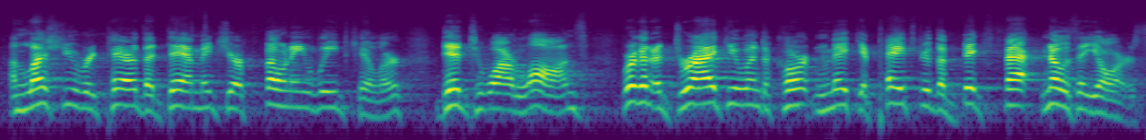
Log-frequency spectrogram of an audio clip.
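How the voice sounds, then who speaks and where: An actor playing an angry neighbour who threatens to sue, in a recreated old-time radio comedy. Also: male voice, high-pitched, moderate pace, hardly any pauses, muffled recording, lightly acted. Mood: indignant. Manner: stern, indignant.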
